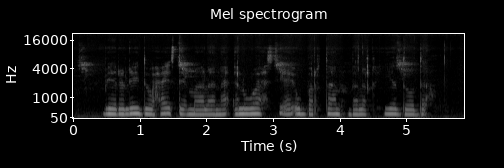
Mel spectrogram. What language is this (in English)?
Somali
